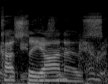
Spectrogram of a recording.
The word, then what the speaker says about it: Castellanos: Castellanos. Okay, so I was pronouncing it wrong the whole time.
